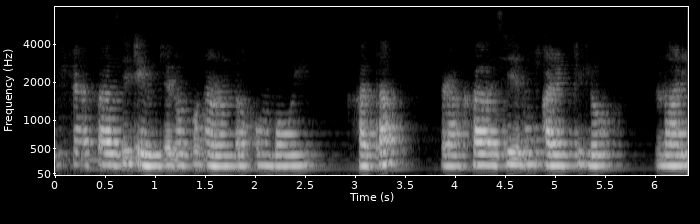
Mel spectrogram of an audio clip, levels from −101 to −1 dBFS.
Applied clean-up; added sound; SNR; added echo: neural mask model DeepFilterNet 3.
